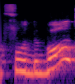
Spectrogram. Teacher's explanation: це уподібнення приголосних як ми в вимові кажемо футбол через д а пишемо через Т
